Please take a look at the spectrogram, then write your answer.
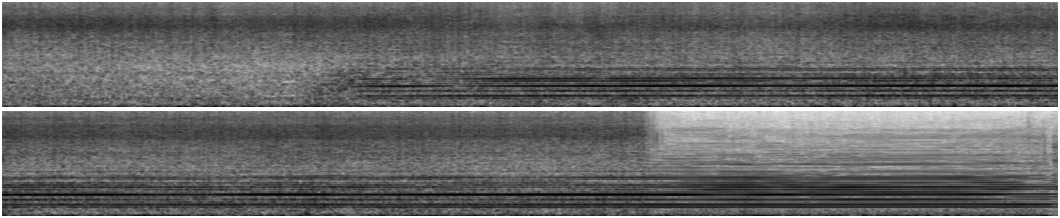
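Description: An electric foam sprayer pumps and sprays, giving a steady motor buzz with rising whining tones that keep going for a long stretch, close and loud. The high spray hiss cuts off near the end while the pump keeps running, and no one talks.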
